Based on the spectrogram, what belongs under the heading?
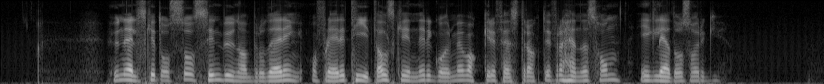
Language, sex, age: Norwegian, male, 23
